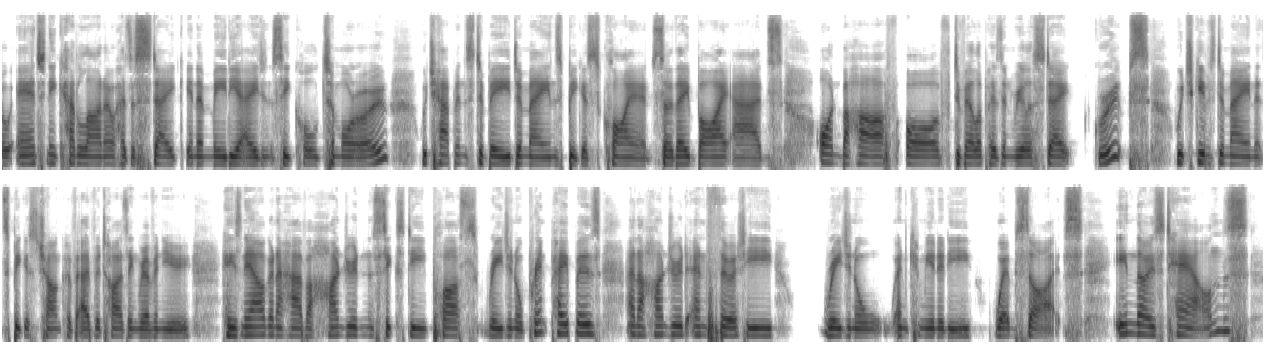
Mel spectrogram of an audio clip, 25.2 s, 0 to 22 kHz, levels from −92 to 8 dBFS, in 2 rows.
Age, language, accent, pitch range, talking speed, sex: 30-49, English, Australian, 170-205 Hz, 140 wpm, female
